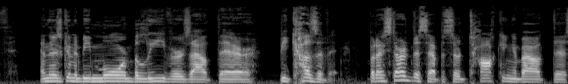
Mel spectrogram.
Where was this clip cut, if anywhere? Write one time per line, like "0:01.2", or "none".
none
